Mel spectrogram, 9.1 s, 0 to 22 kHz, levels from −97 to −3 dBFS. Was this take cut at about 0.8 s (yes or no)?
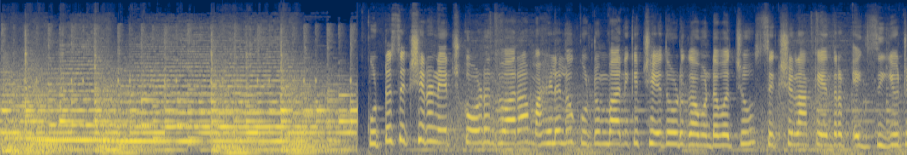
yes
